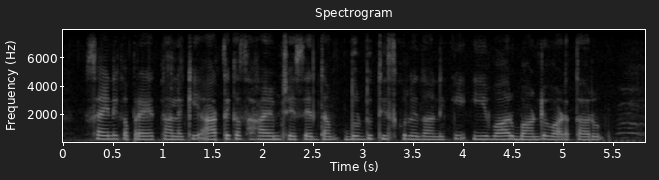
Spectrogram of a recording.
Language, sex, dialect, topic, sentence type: Telugu, female, Southern, banking, statement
